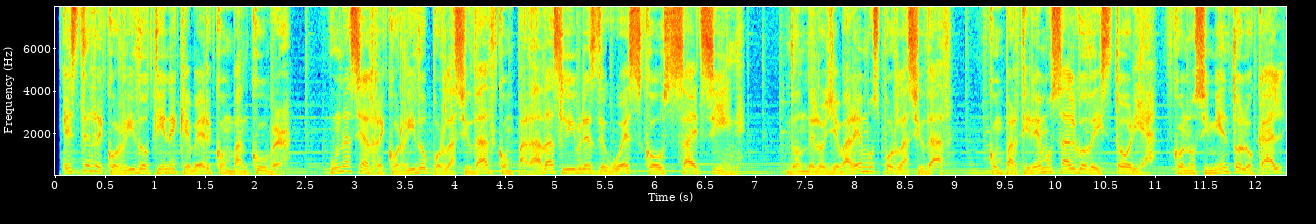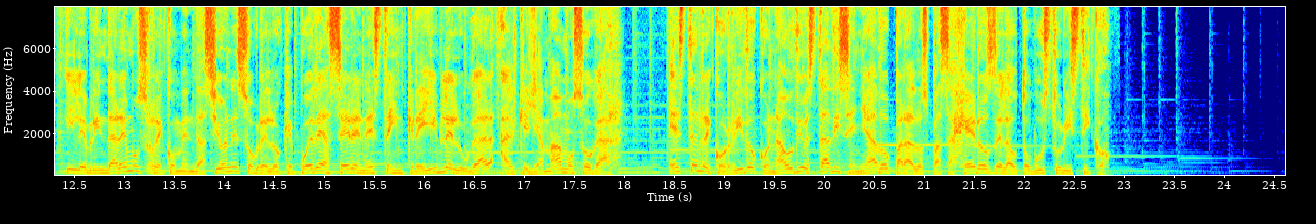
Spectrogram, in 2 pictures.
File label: Spanish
